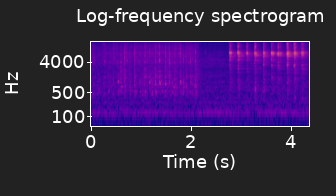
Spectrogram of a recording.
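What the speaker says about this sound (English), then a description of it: "We're going to give it a little whisk." A whisk works through a herb marinade of dill, parsley and basil in a bowl. Soft mixing gives way to a quick, steady series of bright metallic clicks close by.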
